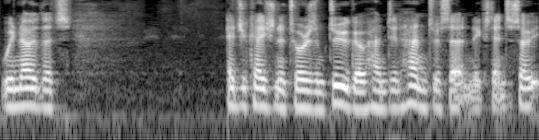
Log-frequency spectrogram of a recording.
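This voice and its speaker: A man simultaneously interpreting speeches at a parliamentary committee hearing, formal and measured, pausing with occasional fillers. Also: mid-range voice, little pitch movement, gravelly.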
